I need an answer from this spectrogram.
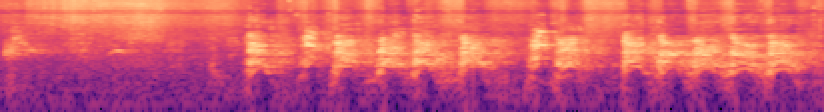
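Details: Several dogs barking on Park Drive; after a quieter opening, sharp barks come thick and fast, overlapping in quick bursts of several per second, over a steady background hiss.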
